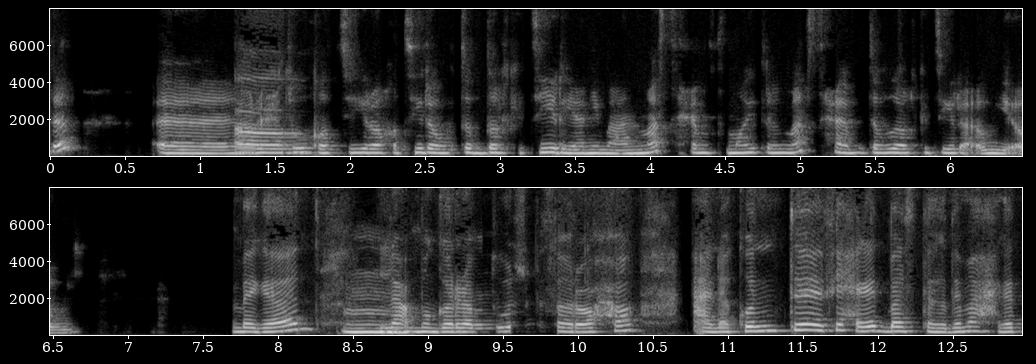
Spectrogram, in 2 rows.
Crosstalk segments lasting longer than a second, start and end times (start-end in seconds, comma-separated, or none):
none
